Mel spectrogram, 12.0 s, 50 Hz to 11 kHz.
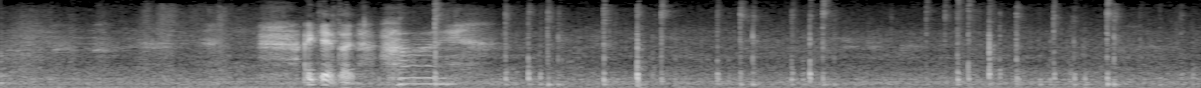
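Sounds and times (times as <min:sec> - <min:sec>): keyboard key clicks: 0:05.0 - 0:08.4, 0:09.2 - 0:12.0.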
